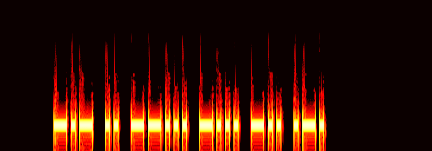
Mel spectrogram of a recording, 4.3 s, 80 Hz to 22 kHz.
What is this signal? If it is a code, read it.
Morse code, heard as a keyed tone, about 28 wpm, 700 Hz. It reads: KI7BDR
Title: USA Call Signs - 6 Characters - Repeated 3x - 28wpm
